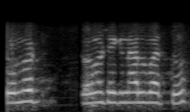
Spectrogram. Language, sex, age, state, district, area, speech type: Kannada, female, 60+, Karnataka, Dakshina Kannada, rural, conversation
